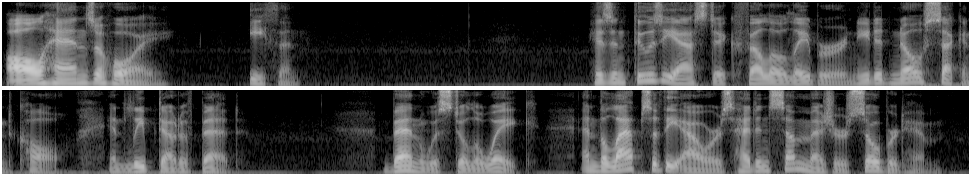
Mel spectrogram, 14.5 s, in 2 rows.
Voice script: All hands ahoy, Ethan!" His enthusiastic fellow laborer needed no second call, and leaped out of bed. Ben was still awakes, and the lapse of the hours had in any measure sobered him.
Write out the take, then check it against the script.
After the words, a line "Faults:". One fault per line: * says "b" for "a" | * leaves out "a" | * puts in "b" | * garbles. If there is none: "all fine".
All hands ahoy, Ethan!" His enthusiastic fellow laborer needed no second call, and leaped out of bed. Ben was still awake, and the lapse of the hours had in some measure sobered him.
Faults:
* says "awake" for "awakes"
* says "some" for "any"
